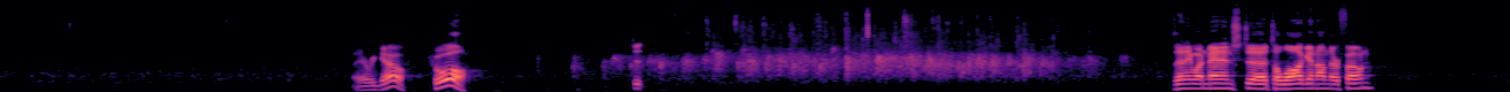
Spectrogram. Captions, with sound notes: There we go. Cool. [APPLAUSE] Has anyone managed to log in on their phone?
